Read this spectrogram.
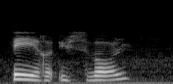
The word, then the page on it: d' Beere Üswàhl: Bas-Rhin; Herrlisheim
